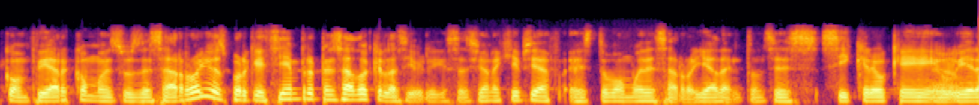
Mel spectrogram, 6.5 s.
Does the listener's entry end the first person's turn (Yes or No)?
No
